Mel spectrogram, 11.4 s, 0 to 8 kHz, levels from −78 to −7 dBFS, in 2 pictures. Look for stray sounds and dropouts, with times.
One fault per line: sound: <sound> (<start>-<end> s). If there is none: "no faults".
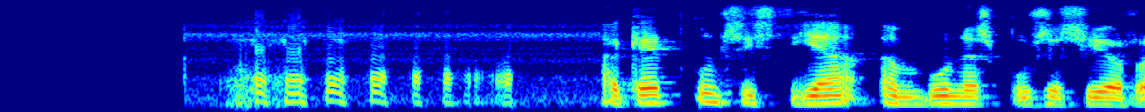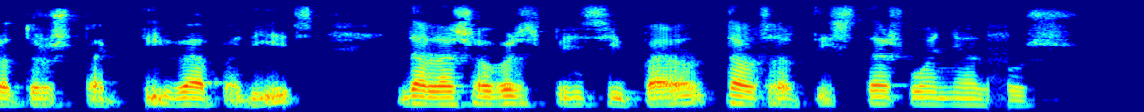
sound: laugh (1.1-2.6 s)
sound: dropout (10.7-10.8 s)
